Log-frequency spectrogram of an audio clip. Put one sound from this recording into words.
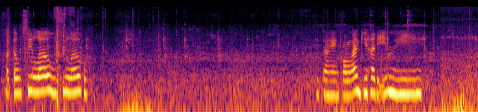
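A young woman speaks close to the microphone in a drawn-out, sing-song voice.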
